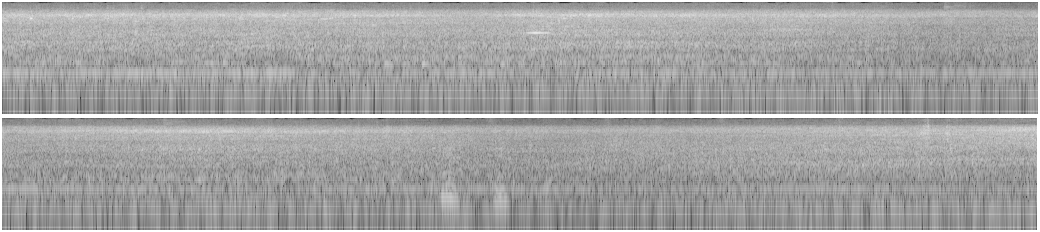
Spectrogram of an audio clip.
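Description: Tractor engine running steadily with the PTO driving the Monosem planter's vacuum fan: a continuous drone with a constant whine over it. The fan draws the vacuum that holds the corn seed on the seed plates.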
